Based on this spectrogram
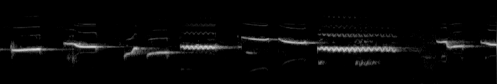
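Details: Melodious song of a sabiá-parda thrush from Bahia, Brazil, in 'santa fé' style: varied whistled notes slurring up and down, including one rapidly trilled, burry phrase in the middle.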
